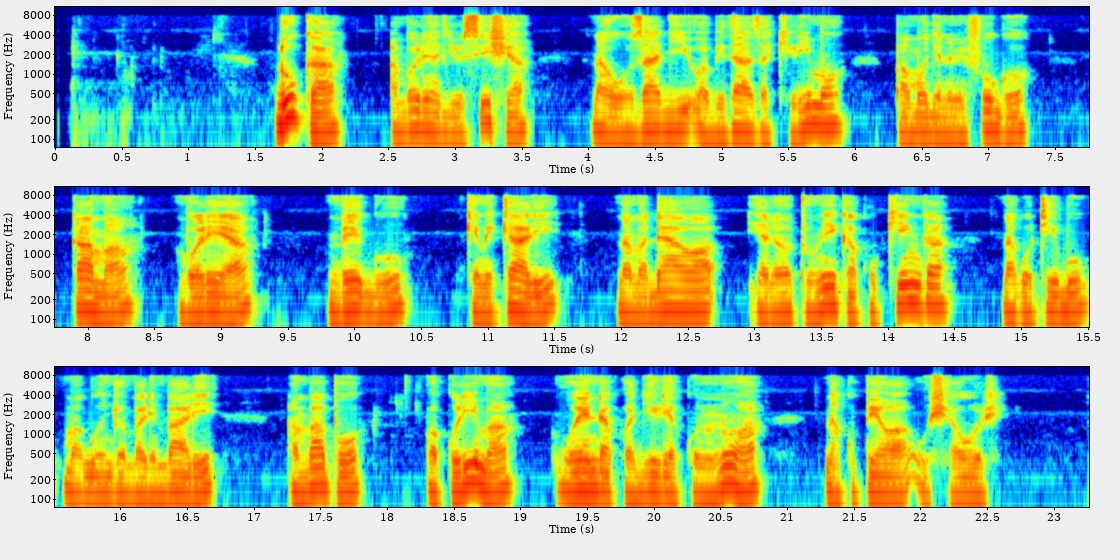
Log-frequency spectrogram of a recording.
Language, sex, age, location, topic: Swahili, male, 25-35, Dar es Salaam, agriculture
